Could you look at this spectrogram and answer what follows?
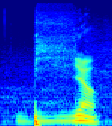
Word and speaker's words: bien: We have yin because there is another vowel here. We have the un, the e, sorry. So yin, bien. This is not that easy to pronounce.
